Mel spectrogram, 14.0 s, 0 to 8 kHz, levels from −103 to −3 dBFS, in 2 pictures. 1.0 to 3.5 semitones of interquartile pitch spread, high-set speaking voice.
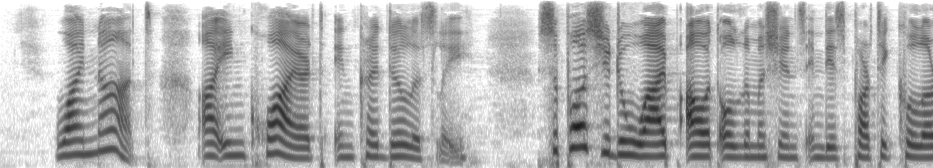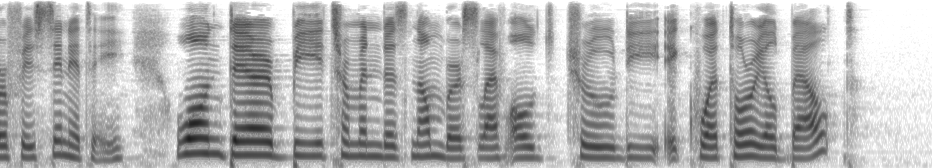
Yes: average, 3.2 semitones; high, 210 Hz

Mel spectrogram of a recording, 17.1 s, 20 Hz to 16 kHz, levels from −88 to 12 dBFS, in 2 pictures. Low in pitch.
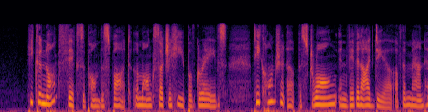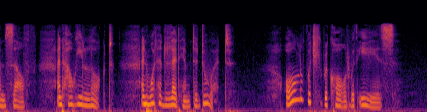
No: medium, 180 Hz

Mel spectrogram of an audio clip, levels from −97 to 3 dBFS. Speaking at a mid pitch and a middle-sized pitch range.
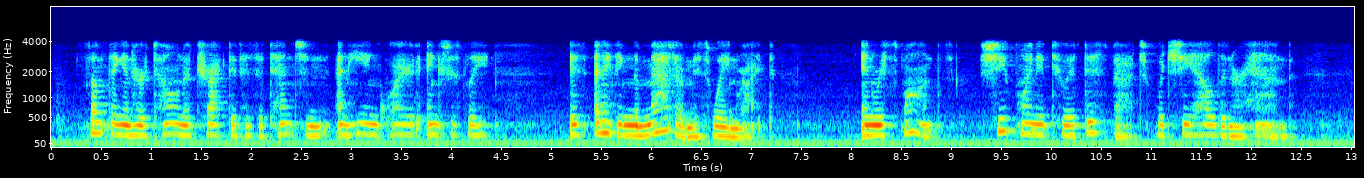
No: medium, 170 Hz; narrow, 1.8 semitones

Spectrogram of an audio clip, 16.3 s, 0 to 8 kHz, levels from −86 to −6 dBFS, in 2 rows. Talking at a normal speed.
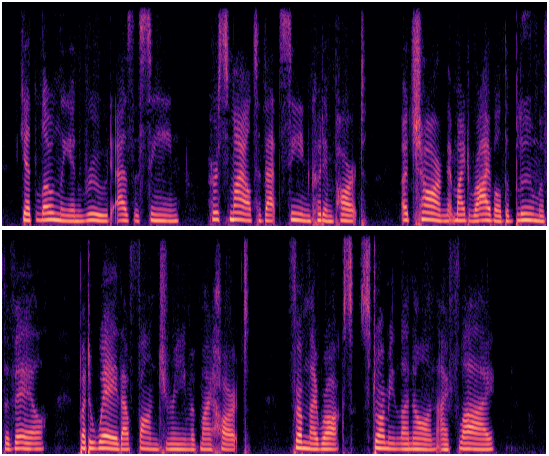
No: slow, 130 wpm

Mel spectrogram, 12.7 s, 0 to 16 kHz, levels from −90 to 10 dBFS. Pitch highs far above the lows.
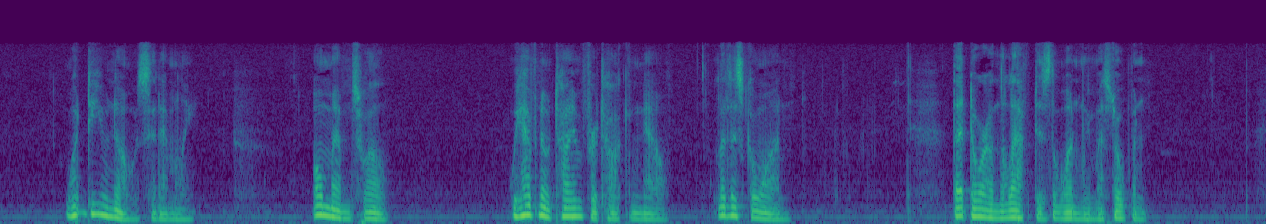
Yes: wide, 6.5 semitones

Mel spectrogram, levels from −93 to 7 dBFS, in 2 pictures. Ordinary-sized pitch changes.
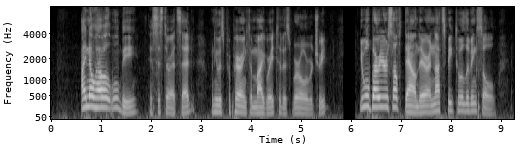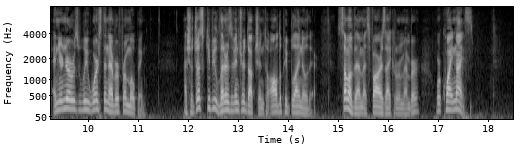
No: wide, 8.0 semitones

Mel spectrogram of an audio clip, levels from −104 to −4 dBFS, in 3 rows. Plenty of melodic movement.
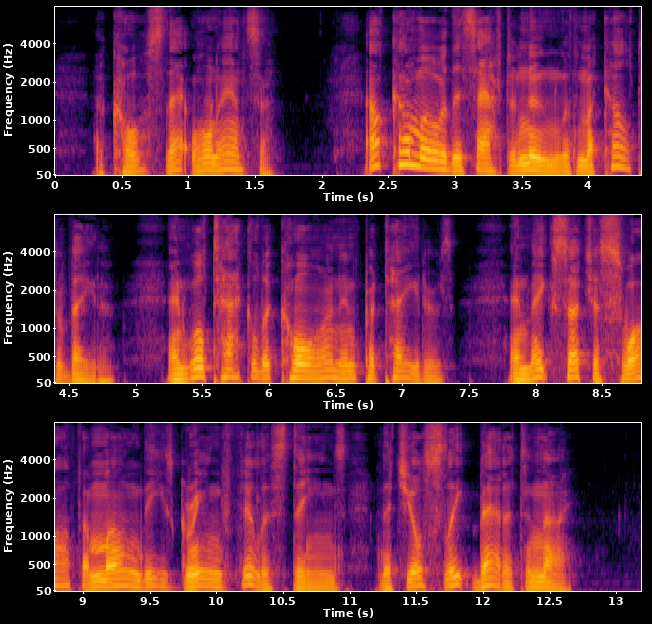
No: average, 4.9 semitones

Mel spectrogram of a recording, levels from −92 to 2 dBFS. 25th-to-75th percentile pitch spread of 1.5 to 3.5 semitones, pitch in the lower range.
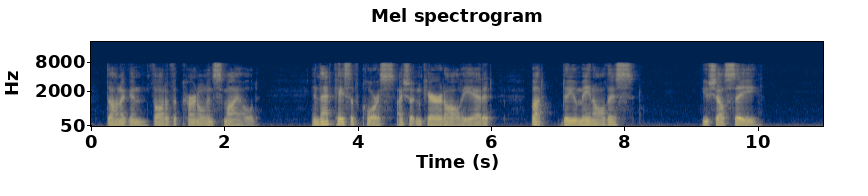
No: average, 4.1 semitones; very low, 85 Hz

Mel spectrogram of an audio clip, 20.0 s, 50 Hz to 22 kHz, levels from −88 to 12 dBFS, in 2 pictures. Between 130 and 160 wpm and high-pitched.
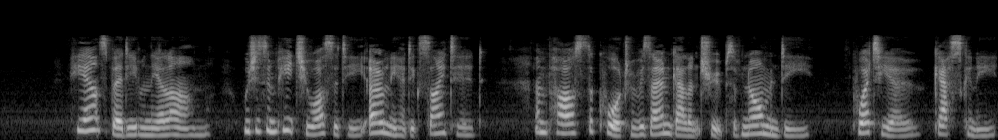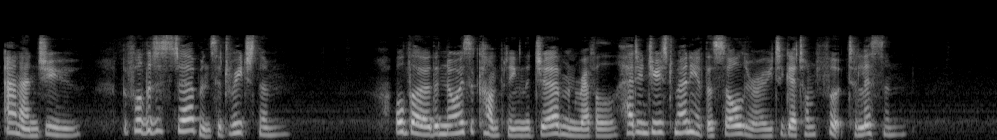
Yes: average, 155 wpm; high, 225 Hz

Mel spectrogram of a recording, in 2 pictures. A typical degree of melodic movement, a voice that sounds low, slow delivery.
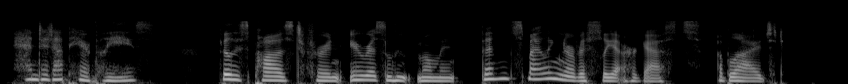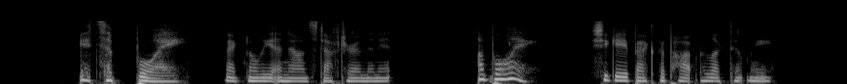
No: average, 4.4 semitones; medium, 165 Hz; slow, 120 wpm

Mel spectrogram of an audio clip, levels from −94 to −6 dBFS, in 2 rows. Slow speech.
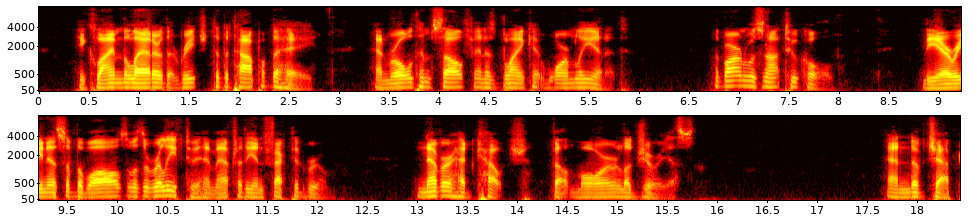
No: average, 150 wpm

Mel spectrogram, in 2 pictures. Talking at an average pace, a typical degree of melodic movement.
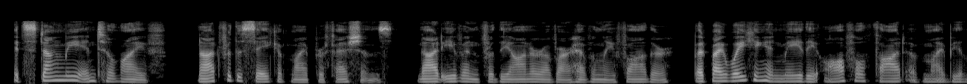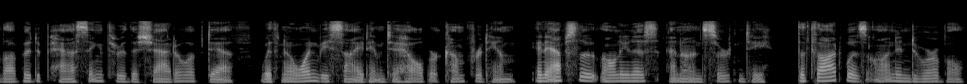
Yes: average, 175 wpm; average, 4.5 semitones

